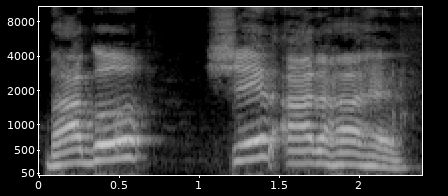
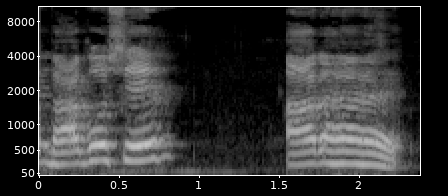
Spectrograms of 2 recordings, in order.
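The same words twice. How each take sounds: First: Slow भागो, a break, then शेर आ रहा है; भागो alone, then a slowly falling शेर आ रहा है; pause after भागो. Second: भागो शेर joined, long break, then आ रहा है; pause after शेर. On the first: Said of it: "ये अल्प विराम लगाया हमने". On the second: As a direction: run भागो into शेर and stop before आ रहा है. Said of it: "इसको और कहीं लगा देते". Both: Shown as a demonstration.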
